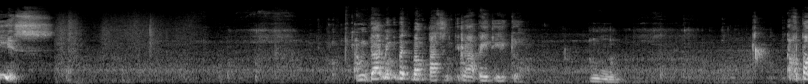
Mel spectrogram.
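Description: A man chews food noisily.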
